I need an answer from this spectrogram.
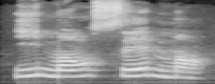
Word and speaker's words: immensément: Não é imensamente, tá? É com E. Aí esse E com acento agudo é E como se fosse fechado. Em português, o T no final não vai ser pronunciado, tá?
